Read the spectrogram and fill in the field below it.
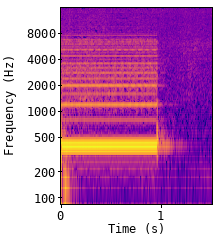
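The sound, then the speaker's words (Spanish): A steady electronic ringing tone of an outgoing WhatsApp video call holds for about a second at a single pitch with bright harmonics, then cuts off abruptly, leaving faint background quiet. “Videollamada para José Vázquez.”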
